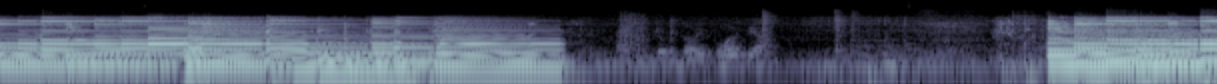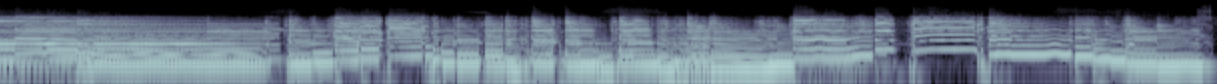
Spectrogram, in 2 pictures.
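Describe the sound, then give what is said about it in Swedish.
A fuzzy, overdriven electric guitar played through an overdrive pedal plays sustained chords, drops to quieter playing for a few seconds, then returns loud with busy gliding lead lines and bends, dense. “Det, det låter som att du har en overdrive och en fast typ parallell, tycker jag.”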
